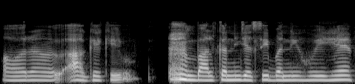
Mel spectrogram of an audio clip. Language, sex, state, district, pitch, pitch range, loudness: Hindi, female, Uttar Pradesh, Lalitpur, 200 Hz, 195-210 Hz, -17 LUFS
